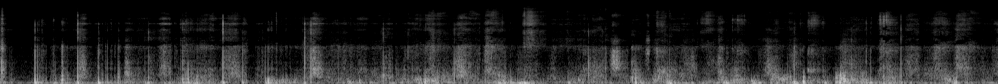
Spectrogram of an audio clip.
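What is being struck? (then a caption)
Thin bamboo board. Fingertips tap and scratch the surface of a thin, solid bamboo board held level in both hands. A steady stream of dull, low-heavy knocks mixes with soft, dry scraping. Each tap dies away almost at once, with little ring.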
